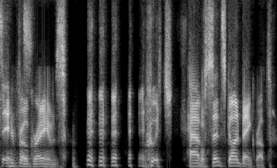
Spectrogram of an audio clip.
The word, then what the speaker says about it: Infogrames: You gotta say it right, Mike. It's Infogrames, which have since gone bankrupt.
